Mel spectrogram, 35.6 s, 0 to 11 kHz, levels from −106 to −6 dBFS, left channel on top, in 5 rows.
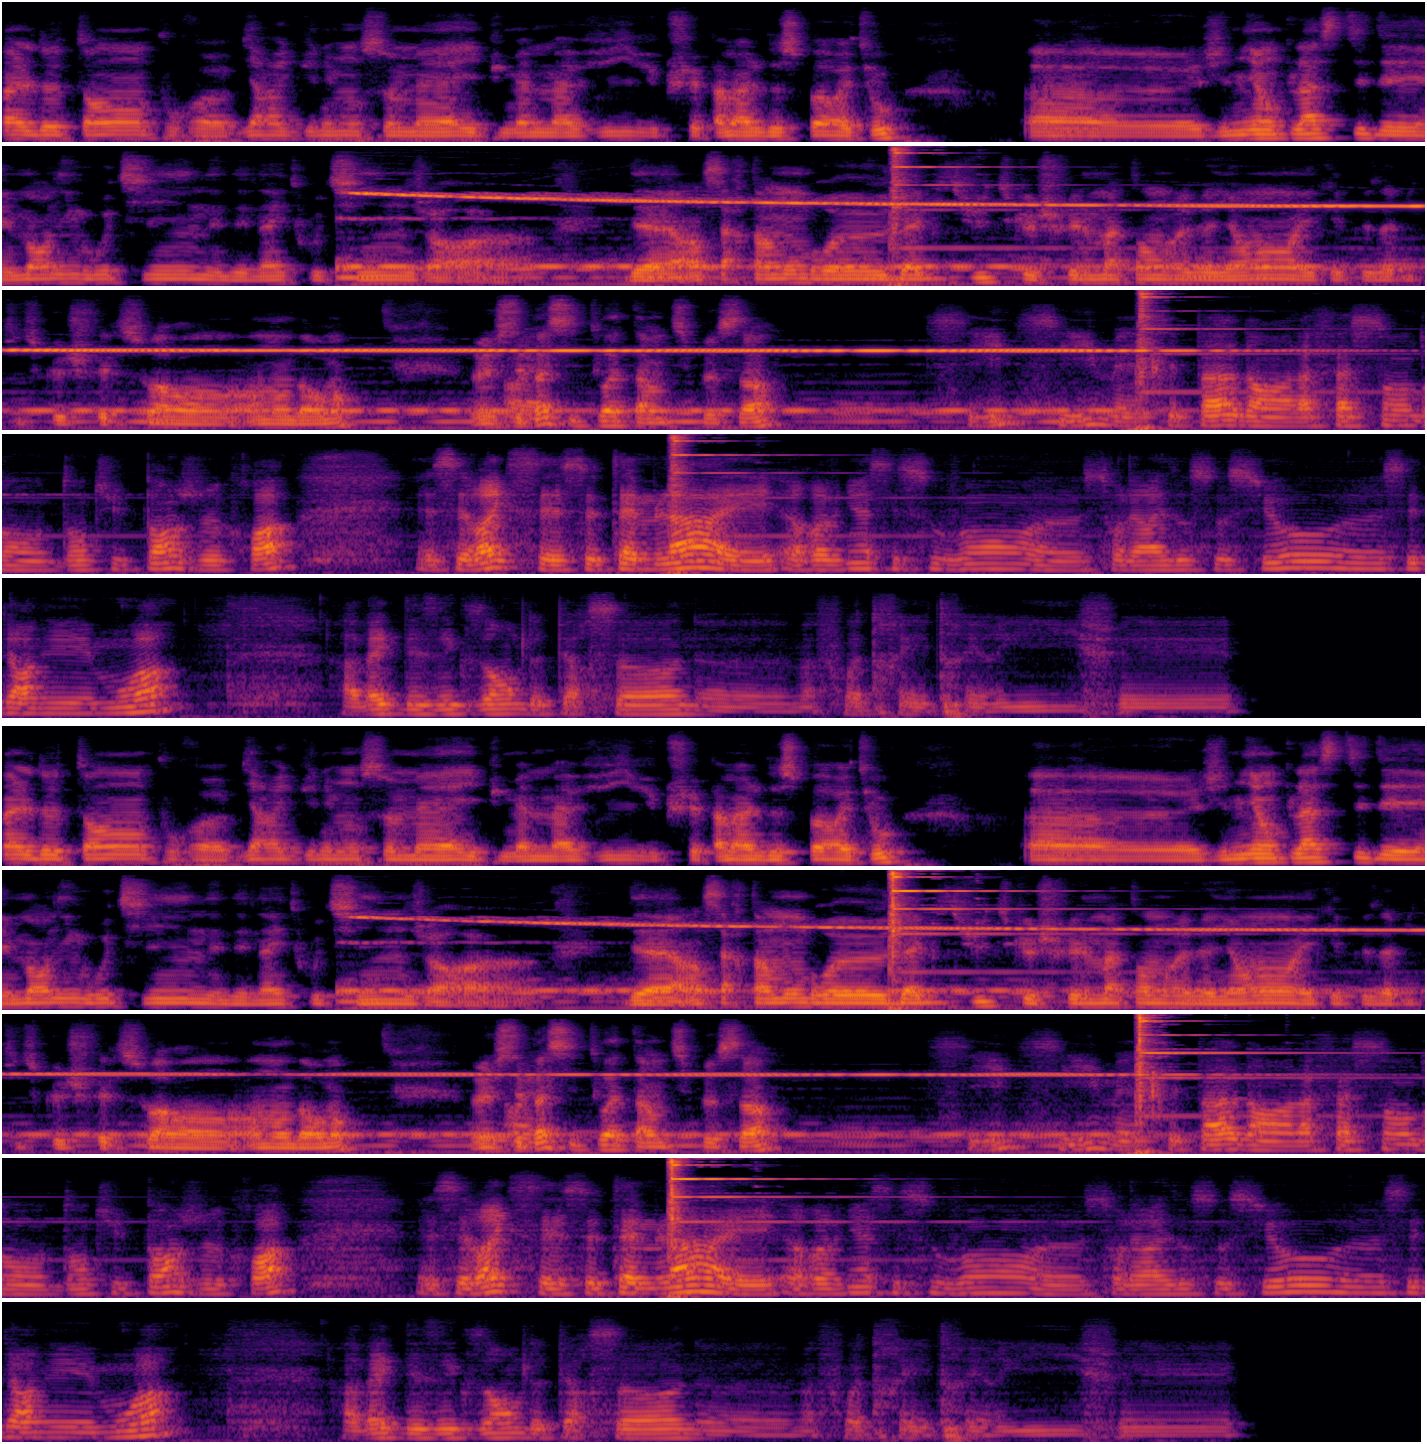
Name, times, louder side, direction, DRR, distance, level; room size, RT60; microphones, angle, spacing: voice 1, 0.0-4.5 5.1-18.1, right 2 dB, 15° right, 0.5 m, -43 dB
sound 1, 8.8-20.9, left 7 dB, 75° left, 0.9 m, -40 dB
sound 2, 11.5-13.7 19.8-22.0 24.4-26.8, right 12 dB, 80° right, 0.5 m, -36 dB
voice 2, 16.7-17.0 18.9-34.6, left 1 dB, 55° left, 1.3 m, -46 dB
3.1 x 3.1 x 2.5 m
head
